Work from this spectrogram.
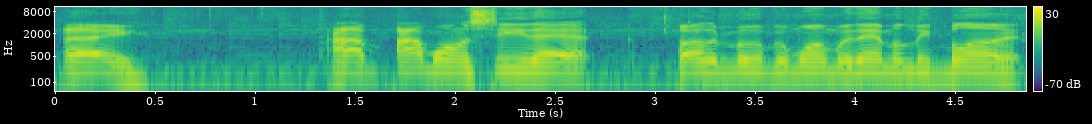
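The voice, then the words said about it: Imitates another person's voice. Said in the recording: “your little Lou impersonation ... It always starts with, hey.”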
